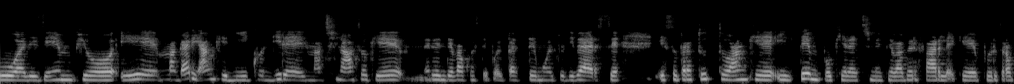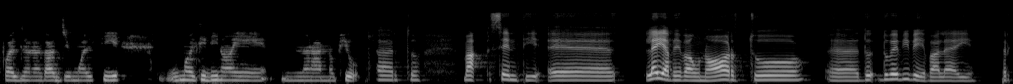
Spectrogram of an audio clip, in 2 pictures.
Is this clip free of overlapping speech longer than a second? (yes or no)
yes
